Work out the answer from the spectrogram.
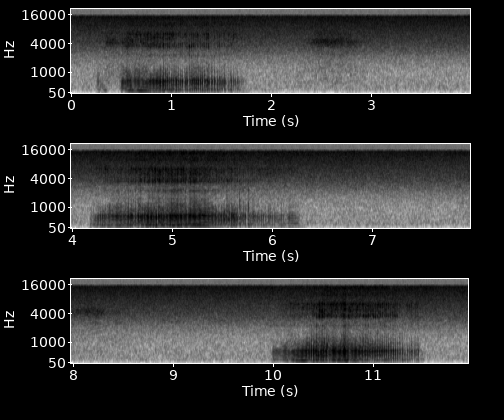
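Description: Three long, rumbling snores about every four and a half seconds, with faint soft sounds between them, in a quiet room: steady snoring in a sleeping dog.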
